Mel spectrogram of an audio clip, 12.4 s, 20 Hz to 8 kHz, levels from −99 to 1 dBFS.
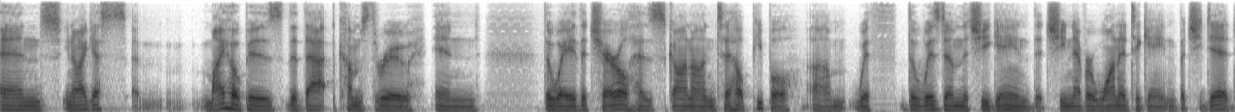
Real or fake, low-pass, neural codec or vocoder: fake; 7.2 kHz; codec, 16 kHz, 0.4 kbps, LongCat-Audio-Codec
